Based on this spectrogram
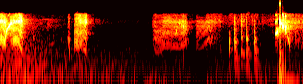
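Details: A lyrebird in Cape Liptrap Coastal Park gives a rapid run of varied, scratchy and chattering high notes in short bursts, ending with a sharp, loud whip-like crack.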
